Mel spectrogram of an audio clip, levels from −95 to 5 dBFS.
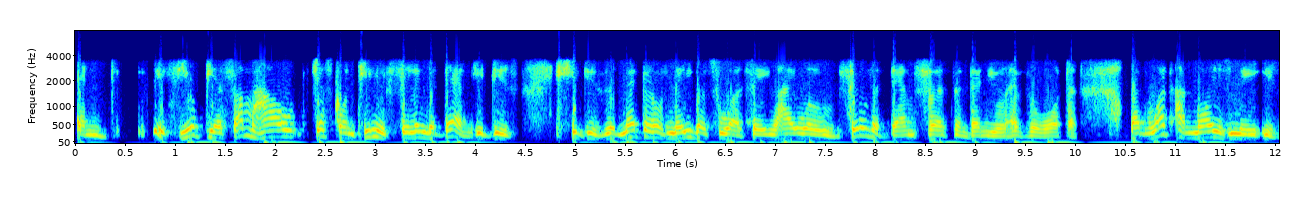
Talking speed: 175 wpm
